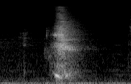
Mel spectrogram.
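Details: A single sharp sneeze, with a short indrawn breath and then a hissing burst of air, after a very small amount of sneezing powder.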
